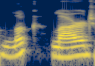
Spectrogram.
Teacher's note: dark L and if I'm saying look large I'm mispronouncing and I really do need a light L look large with no vowel before it and those initial L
